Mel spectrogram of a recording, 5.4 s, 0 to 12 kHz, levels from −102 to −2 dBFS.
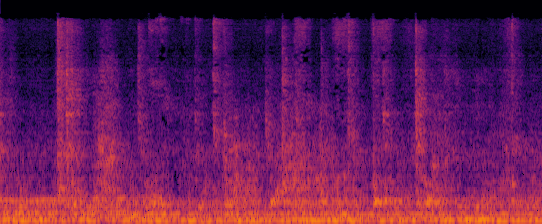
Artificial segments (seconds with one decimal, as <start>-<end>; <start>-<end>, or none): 0.0-0.5; 1.0-5.4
